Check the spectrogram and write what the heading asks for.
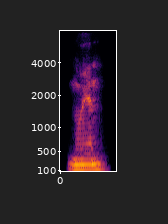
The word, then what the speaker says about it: Nguyen: last one's pronounced Nguyen.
